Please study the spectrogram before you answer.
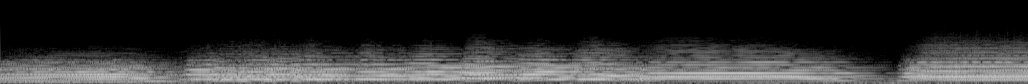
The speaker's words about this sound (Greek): Αν ακούσετε τα τρία κόρνα, τότε προσοχή, έρχεται ο κακός ο Λύκος.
